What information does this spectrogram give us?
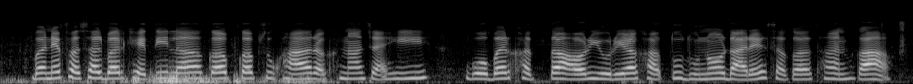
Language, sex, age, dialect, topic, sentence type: Chhattisgarhi, female, 18-24, Central, agriculture, question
